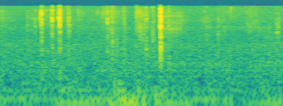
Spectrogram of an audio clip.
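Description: A few quick laptop keystrokes, short clicks in the first second and a half, over a steady low hum.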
